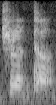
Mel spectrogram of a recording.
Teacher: అలా రావాలి శ్ర నస్కర అందరూ అలా అనకూడదమ్మా ష్ర క్లియర్ గా వినిపించాలి శ్రద్ధ ద కింద త వత్తు మహాప్రాణం ఉంది గమనించండి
